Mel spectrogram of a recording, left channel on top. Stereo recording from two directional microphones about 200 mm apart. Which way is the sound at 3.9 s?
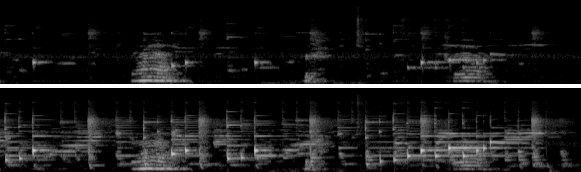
50° right (ahead or behind).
